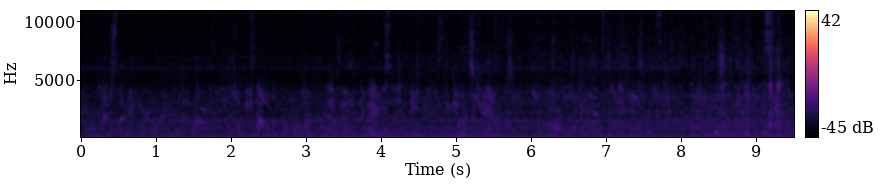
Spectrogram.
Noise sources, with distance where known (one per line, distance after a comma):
unidentified human voice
